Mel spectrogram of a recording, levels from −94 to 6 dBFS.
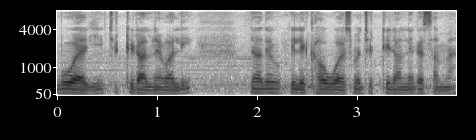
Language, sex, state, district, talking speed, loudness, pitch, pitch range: Hindi, male, Madhya Pradesh, Katni, 225 wpm, -18 LUFS, 115 Hz, 105-120 Hz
